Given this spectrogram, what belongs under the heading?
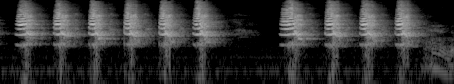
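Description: A custom wooden turkey box call imitates a very young hen with sharp, high, piercing yelps: six in a quick rhythmic run, a brief pause, then four more, loud and close with no talking.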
